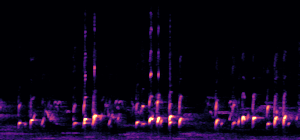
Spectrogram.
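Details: Natural twittering of a European goldfinch, meant to rouse other goldfinches to sing: quick bursts of bright, liquid chirps and short trills in rapid groups with brief gaps between them.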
